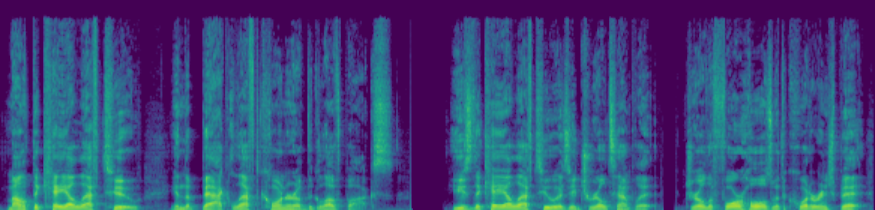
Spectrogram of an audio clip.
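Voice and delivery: usual speaking voice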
